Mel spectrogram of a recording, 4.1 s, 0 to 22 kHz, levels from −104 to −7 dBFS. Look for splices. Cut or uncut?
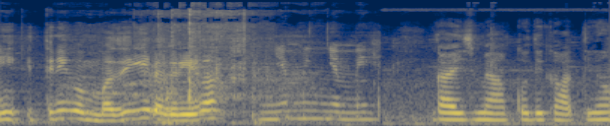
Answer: cut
